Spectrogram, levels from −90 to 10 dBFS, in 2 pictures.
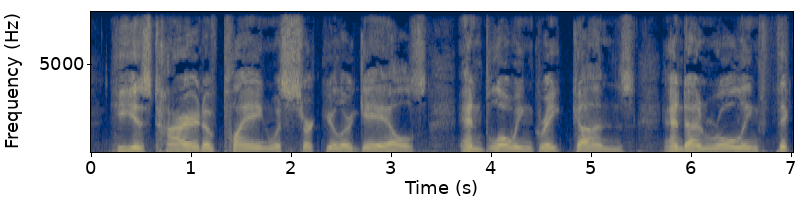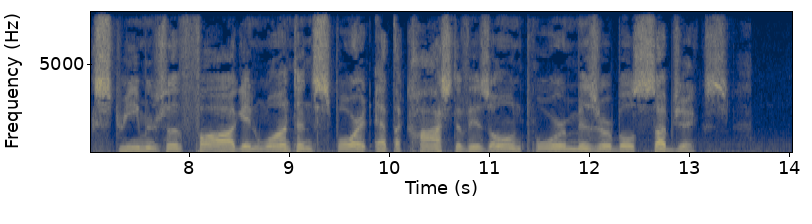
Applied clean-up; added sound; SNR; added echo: none; none; none; none.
